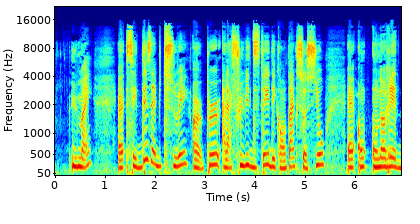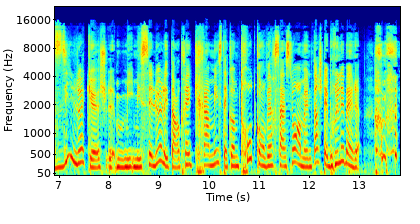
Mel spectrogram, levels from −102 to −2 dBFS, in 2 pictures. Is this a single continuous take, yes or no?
yes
